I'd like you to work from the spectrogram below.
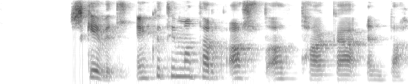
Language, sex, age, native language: Icelandic, female, 20-29, Icelandic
